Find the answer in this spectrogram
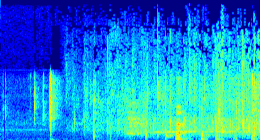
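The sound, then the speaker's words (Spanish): Applause starts as a few scattered claps, then thickens after about a second into a steady patter of many hands clapping at moderate loudness, with a voice faintly mixed in. “¡Aplausos!”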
